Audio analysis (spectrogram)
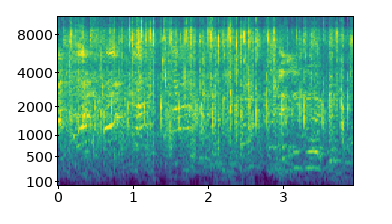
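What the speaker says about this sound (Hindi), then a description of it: "अब इतने श्रोता ताली बजा रहे हैं" An audience applauding at a poetry recital, with dense, continuous clapping from many people, loud and close throughout, and voices mixed in.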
